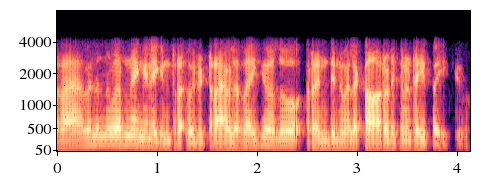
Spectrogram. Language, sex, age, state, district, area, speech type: Malayalam, male, 18-30, Kerala, Thrissur, urban, conversation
